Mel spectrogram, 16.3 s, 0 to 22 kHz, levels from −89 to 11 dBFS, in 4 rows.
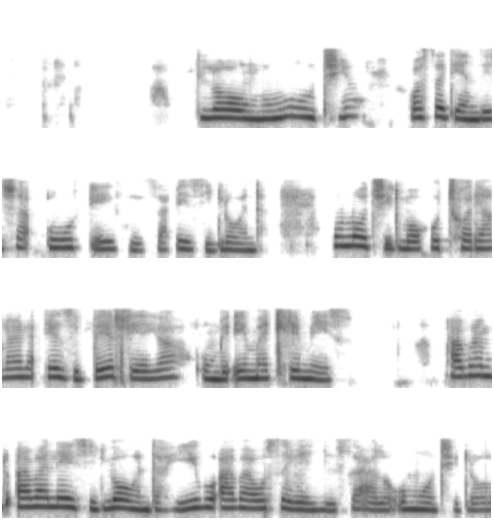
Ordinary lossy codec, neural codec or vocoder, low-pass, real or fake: MP3, 48 kbps; codec, 24 kHz, 0.9 kbps, WavTokenizer, medium speech release version 1; 5.4 kHz; fake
